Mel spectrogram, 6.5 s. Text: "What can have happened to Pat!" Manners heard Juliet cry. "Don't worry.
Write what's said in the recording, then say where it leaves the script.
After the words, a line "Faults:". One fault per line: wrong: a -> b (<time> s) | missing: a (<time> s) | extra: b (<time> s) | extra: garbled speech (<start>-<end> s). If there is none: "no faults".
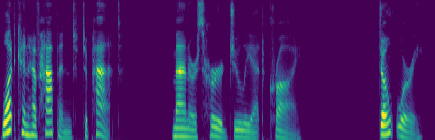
"What can have happened to Pat!" Manners heard Juliet cry. "Don't worry.
Faults:
no faults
